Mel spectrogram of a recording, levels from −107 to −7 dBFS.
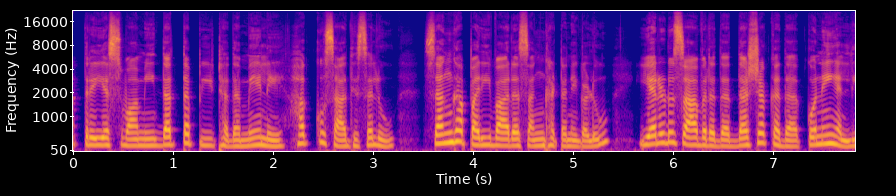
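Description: Nothing in this short speech recording stands out as a technical problem; there's no fault to point to at any moment.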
